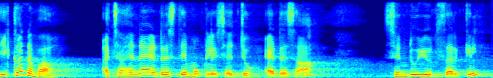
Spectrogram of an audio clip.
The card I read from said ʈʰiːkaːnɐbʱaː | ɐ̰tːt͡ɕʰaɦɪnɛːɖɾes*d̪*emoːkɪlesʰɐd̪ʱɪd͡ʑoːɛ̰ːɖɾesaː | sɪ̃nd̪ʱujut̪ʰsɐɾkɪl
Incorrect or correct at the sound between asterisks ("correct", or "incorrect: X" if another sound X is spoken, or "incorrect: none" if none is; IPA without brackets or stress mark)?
incorrect: t̪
